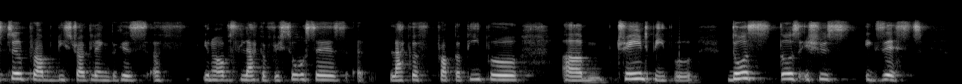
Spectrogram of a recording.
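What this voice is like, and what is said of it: Strong Pakistani English accent. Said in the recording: “I have a very, very strong Pakistani accent.”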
